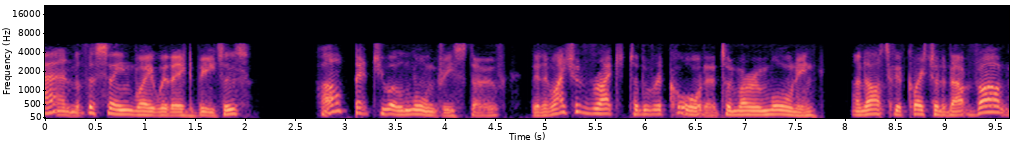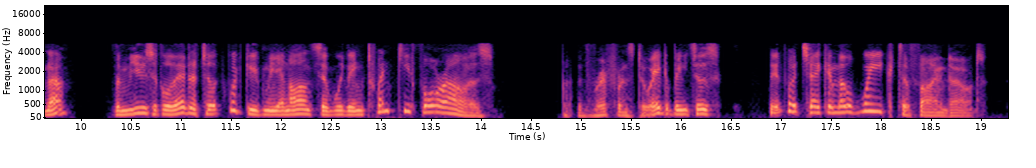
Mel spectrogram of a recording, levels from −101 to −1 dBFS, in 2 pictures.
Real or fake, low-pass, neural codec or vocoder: fake; 5.4 kHz; codec, 16 kHz, 1 kbps, FreqCodec, larger model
